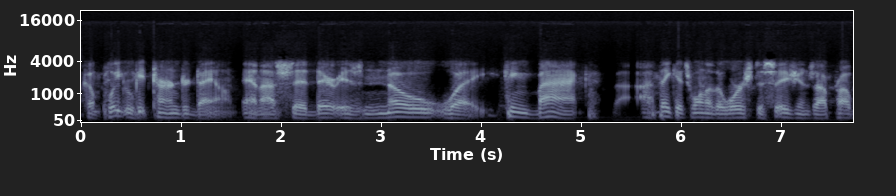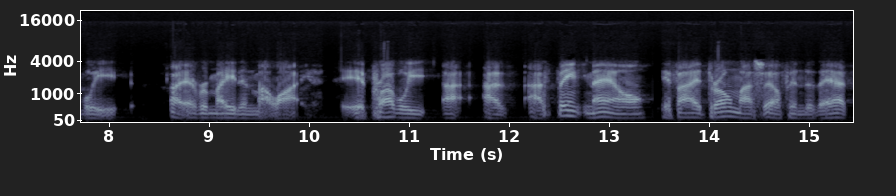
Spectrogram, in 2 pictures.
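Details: Stuttering in a retired adult man who has stuttered all his life, since he first began talking in childhood in the 1950s; stuttering.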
